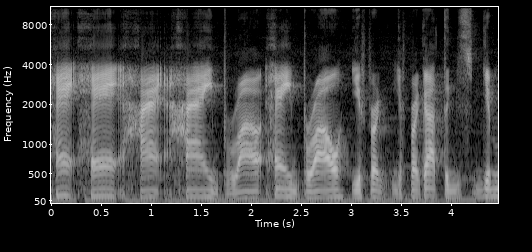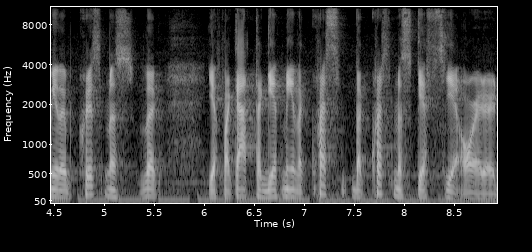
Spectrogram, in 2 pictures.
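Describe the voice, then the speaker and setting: A nasal, put-on character voice is heard over clear background noise. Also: man, medium pitch for a man, moderate pace. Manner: casual, complaining.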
